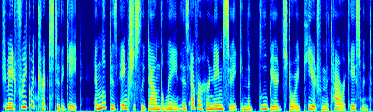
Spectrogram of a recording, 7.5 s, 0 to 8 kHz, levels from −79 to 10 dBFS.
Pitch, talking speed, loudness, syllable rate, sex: 240 Hz, 215 wpm, -16 LUFS, 5.9 syllables/s, female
